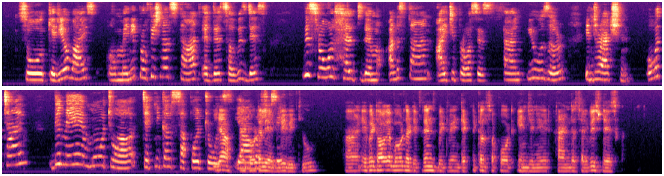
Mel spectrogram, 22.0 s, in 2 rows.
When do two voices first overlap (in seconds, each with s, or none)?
14.5 s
